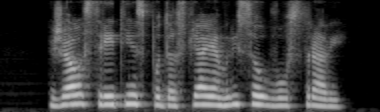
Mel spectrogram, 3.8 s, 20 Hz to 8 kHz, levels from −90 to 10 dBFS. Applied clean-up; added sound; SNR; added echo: neural mask model DeepFilterNet 3.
